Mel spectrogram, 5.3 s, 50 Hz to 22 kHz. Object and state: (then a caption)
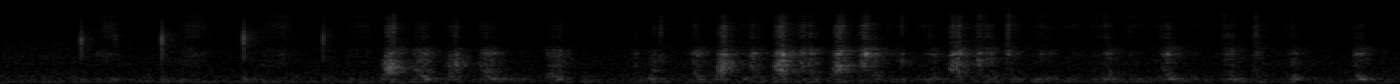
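Scratch-art paper card. A wooden stylus scratches across a flat coated scratch-art paper card in a rapid, irregular series of short, dry strokes. The quiet, bright rasps carry a thin tone near 1.5 kHz and stop almost instantly, leaving no ring.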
